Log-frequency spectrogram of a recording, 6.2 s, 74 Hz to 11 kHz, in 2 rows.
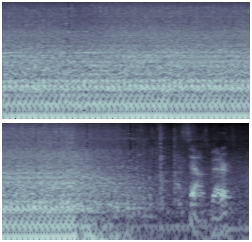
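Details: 1978 VW Super Beetle air-cooled engine, long stored, after oil cooler leak repair and hose replacement: steady, even idle at about 214 beats a minute for four seconds, then shut off; runs smoothly and sounds healthy.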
